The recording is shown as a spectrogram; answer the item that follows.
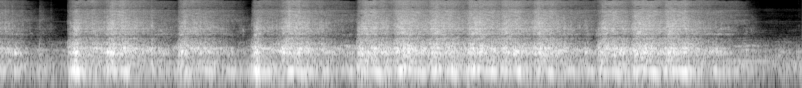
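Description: Hanabishi Super Blender motor running at speed, whirring through kiwi, water, calamansi and sugar to crush the fruit into juice. After a brief dip it runs steadily for about seven seconds, then cuts off shortly before the end.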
